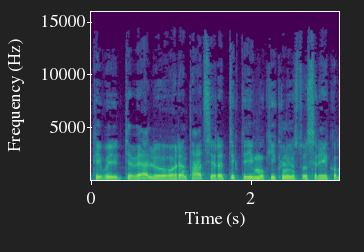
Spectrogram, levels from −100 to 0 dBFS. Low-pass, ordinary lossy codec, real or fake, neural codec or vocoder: 14.4 kHz; MP3, 64 kbps; real; none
